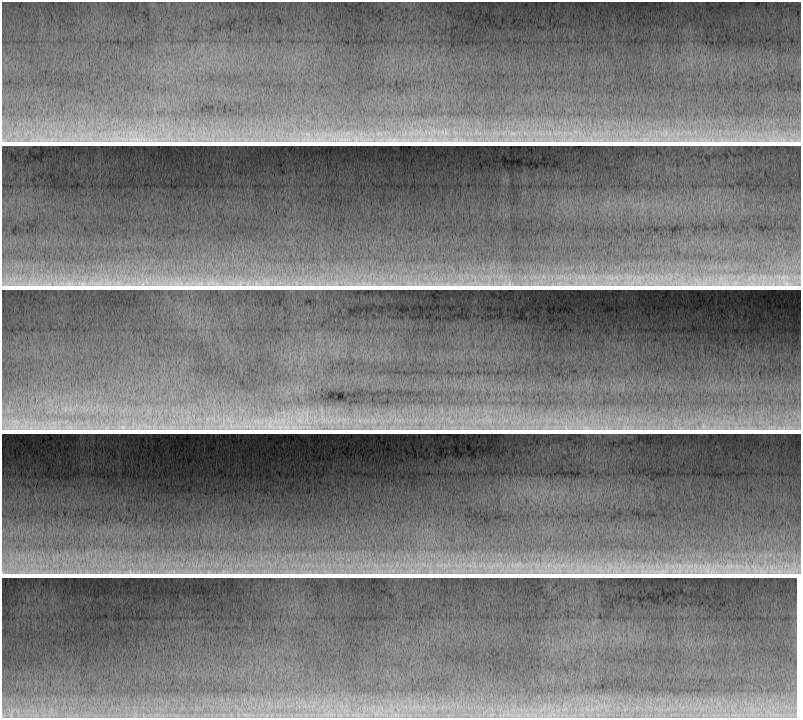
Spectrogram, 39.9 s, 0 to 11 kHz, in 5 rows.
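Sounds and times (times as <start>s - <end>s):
traffic: 0.0s - 39.9s
wind: 0.0s - 39.9s.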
